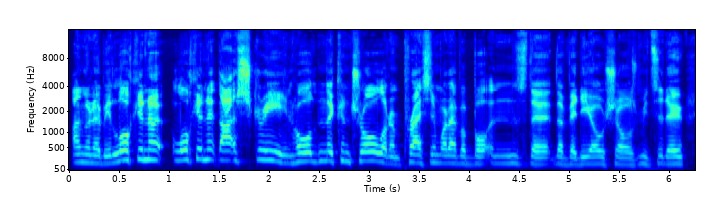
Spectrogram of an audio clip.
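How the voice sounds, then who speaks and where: A man with a Northwest English accent that blends Manchester and Liverpool sounds chats casually as a streamer, rambling and correcting himself mid-sentence. His voice sits a little high and sounds smooth and clean. The recording is dry and close, with no room sound. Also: fairly even intonation, brisk, no room sound. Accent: Northwest English, mix of Manchester and Liverpool. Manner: rambling, chatty, self-correcting. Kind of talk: casual live-stream chat reading viewer messages.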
